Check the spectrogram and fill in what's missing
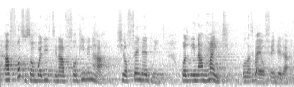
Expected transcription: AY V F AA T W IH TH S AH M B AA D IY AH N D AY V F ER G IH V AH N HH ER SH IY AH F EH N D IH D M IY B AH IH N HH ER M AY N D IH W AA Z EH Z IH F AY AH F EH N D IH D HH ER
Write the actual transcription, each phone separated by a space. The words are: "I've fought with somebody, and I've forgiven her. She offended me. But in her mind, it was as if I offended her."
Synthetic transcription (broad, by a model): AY F AA T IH S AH M B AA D IY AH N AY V F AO G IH V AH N HH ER SH IY AH F EH N D IH D M IY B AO IH N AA M AY N D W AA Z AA S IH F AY AH F EH N D IH D HH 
